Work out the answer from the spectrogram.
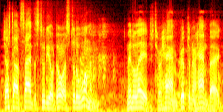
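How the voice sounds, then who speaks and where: An American man acting a cool, terse private investigator in deadpan, clipped 1940s radio detective style. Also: mid-range voice, normal speed, natural voice. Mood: deadpan narrating. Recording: dull vintage radio recording, music behind.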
